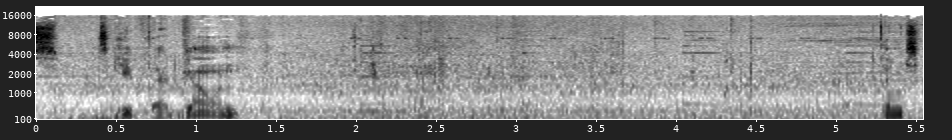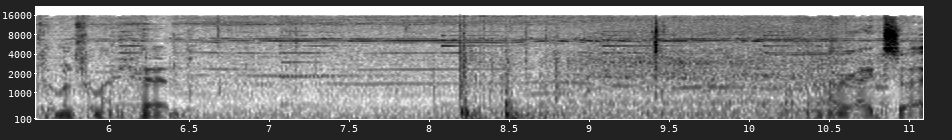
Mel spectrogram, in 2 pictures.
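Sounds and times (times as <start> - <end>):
folding roof mechanism humming: 1.3 - 11.0
roof panels thunking: 8.2 - 8.9.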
